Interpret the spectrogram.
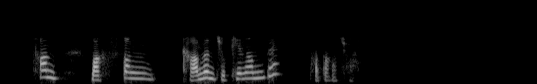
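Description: The G.729 codec runs from start to finish, a low-rate VoIP coder that fits roughly 8 kbit/s and rebuilds the speech from a vocal tract filter, a pitch predictor and sparse pulses. Nothing survives above 3.8 kHz, the line band spans about 200 Hz to 3.6 kHz, and plainly audible coding damage leaves the speech rough and synthetic.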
